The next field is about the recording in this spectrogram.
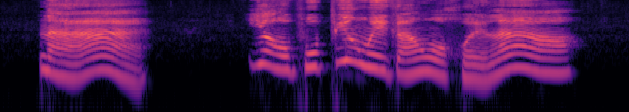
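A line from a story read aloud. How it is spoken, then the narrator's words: Flat, indifferent tone. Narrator (Chinese): 周芷淡淡的说道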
